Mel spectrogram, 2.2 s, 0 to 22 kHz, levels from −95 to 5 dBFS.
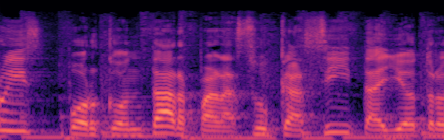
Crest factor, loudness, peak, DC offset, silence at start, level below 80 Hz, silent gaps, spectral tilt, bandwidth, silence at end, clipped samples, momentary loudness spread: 18 dB; -27 LUFS; -8 dBFS; under 0.1%; 0 s; -46 dBFS; none; -3.5 dB/octave; 16 kHz; 0 s; under 0.1%; 5 LU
